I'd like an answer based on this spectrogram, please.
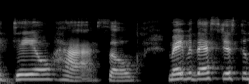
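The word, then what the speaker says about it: Delhi: Vicksburg Mississippi in Louisiana um and it's not pronounced as uhh what is it from India it's New Deli but it spelled the exact same way D LH I but we say Dale High so maybe that's just a little country in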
